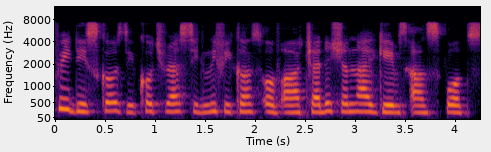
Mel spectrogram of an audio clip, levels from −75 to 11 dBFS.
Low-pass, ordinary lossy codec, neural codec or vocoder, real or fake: 7.2 kHz; none; codec, 16 kHz, 0.8 kbps, ZipCodec; fake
